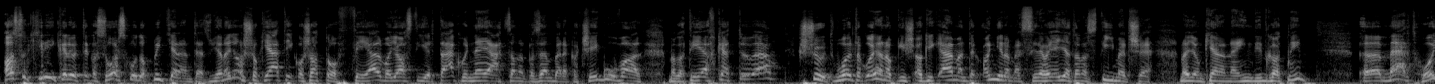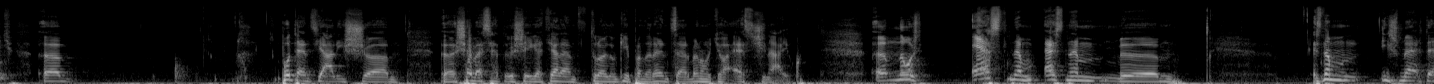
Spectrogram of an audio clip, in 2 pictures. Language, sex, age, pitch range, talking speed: Hungarian, male, 60-79, 125-195 Hz, 130 wpm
